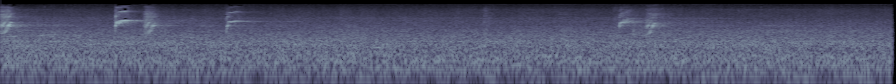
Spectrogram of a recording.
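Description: Red-billed blue magpie giving three brief, high, sharp notes spread over several seconds, half-buried in a steady rumble of traffic-like background noise.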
